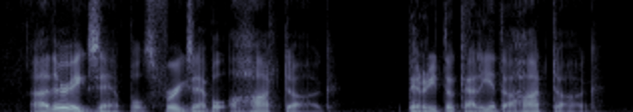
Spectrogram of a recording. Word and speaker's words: hot dog: A hot dog, stressing the first half.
